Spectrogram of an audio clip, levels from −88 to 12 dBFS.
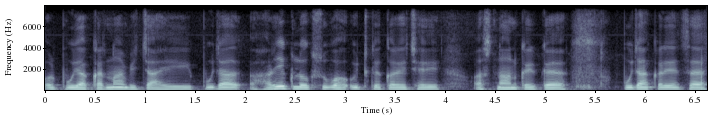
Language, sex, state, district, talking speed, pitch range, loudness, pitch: Maithili, male, Bihar, Madhepura, 190 wpm, 130-150 Hz, -16 LUFS, 135 Hz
